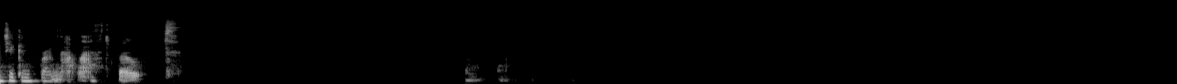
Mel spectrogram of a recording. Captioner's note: pause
